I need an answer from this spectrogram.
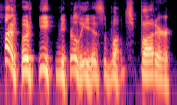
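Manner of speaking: laughing mockery of the quote; mocking while laughing. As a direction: laugh through a mocking repeat.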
